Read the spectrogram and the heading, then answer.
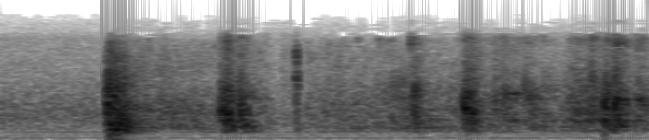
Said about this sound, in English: But I'm hearing a lot of noise on the call. Does anybody know who's banging around? Did it hurt when I came on? It's my printer. I'm sorry.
